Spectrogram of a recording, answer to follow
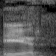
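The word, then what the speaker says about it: heir: ये जो एच है, एच लिखा हुआ है बट इसे साइलेंट मानेंगे, तो ये पढ़ा जाएगा एयर।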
